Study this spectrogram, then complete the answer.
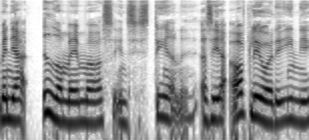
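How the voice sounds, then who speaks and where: A woman at a medium pitch in an ordinary speaking voice, with fairly even intonation and a dry, close sound with no echo. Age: 30s. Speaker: singer. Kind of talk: casual chat.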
